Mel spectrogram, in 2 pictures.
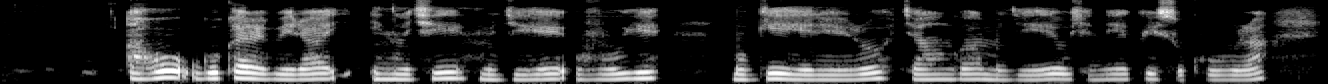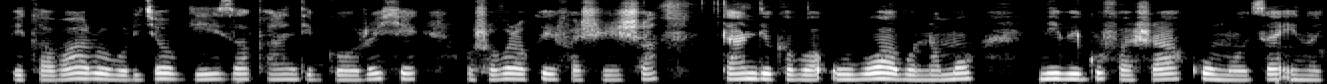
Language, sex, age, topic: Kinyarwanda, female, 25-35, finance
